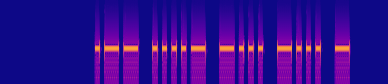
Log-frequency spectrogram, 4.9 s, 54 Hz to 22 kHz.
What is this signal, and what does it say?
Morse code, heard as a keyed tone, about 21 wpm, 700 Hz. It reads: W4BBT
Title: K1USN SST QSO Practice - 20wpm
